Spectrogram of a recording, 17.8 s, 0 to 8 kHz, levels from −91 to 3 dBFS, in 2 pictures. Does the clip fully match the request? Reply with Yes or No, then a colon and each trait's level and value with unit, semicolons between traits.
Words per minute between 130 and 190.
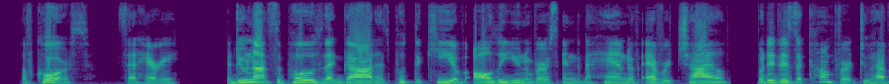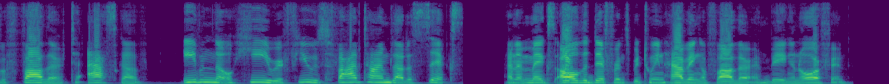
No: average, 200 wpm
